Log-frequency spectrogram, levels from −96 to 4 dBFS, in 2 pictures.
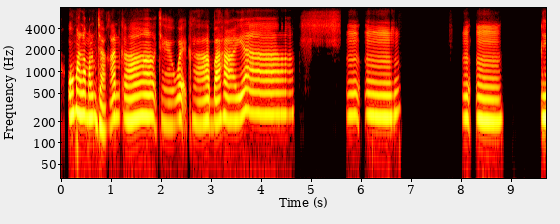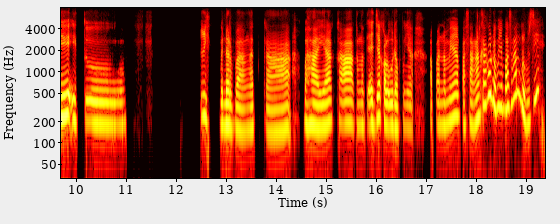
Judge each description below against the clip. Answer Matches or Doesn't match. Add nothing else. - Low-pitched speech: Doesn't match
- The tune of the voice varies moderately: Matches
